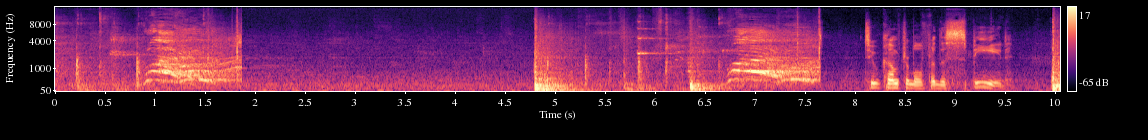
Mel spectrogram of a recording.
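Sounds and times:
crowd cheering: 0:00.8 - 0:01.9, 0:06.7 - 0:07.7
loud shout: 0:00.8 - 0:01.9, 0:06.7 - 0:07.7.

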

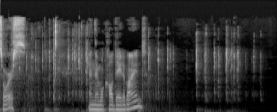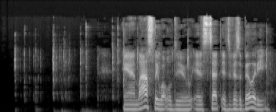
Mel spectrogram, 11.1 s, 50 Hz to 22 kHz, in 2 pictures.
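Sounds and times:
computer keyboard typing: 0:00.5 - 0:02.0, 0:03.0 - 0:09.7, 0:10.7 - 0:11.0.

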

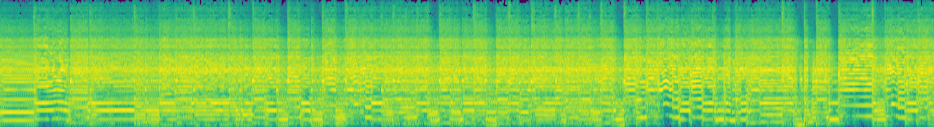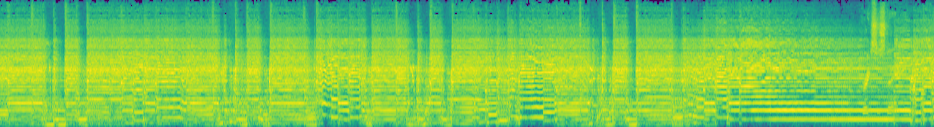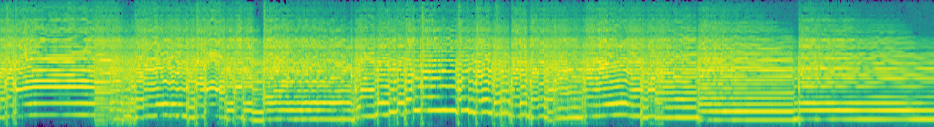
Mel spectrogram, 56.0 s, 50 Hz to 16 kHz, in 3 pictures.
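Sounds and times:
electric guitar through amplifier: 0:00.0 - 0:56.0.

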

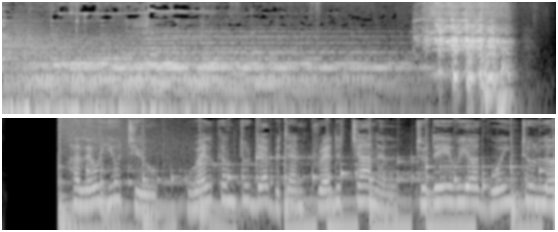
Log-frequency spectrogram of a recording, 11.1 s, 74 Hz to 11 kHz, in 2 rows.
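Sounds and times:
horse neighing: 0:04.1 - 0:05.2.

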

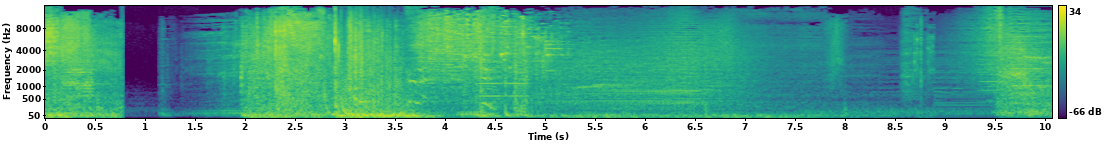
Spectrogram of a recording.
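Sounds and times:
glass shattering: 0:03.5 - 0:05.3
dramatic music score: 0:04.4 - 0:10.0.

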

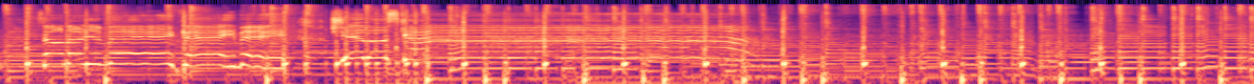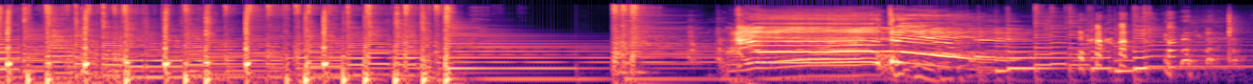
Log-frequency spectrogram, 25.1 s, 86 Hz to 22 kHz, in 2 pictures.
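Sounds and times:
acoustic guitars strumming: 0:00.0 - 0:25.0
cajon beating: 0:00.2 - 0:17.3.

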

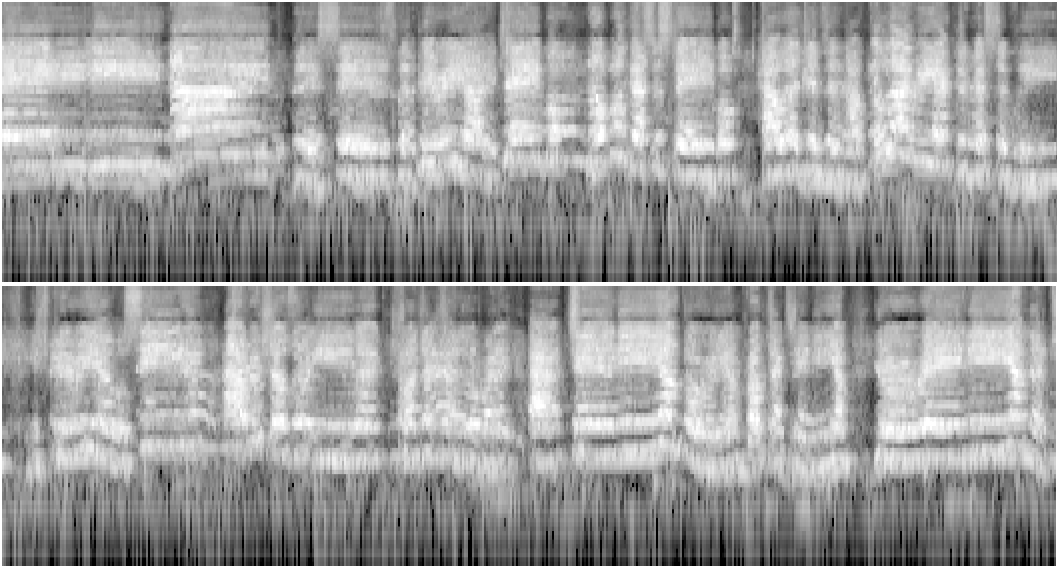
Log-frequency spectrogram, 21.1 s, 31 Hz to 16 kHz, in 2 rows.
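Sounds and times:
children singing in unison: 0:00.0 - 0:21.0.

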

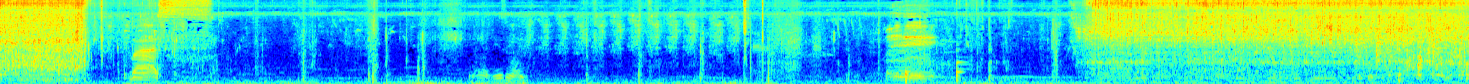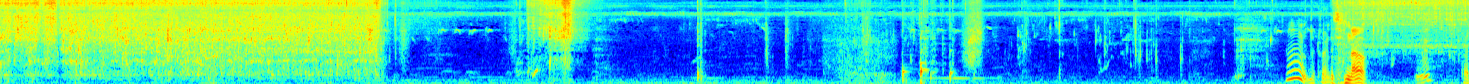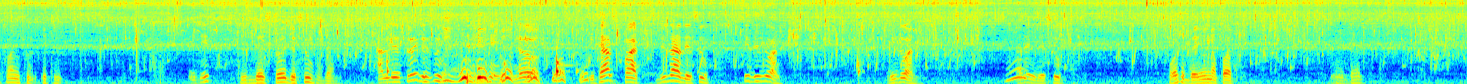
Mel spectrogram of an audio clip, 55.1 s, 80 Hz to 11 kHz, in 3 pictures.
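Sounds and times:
tap water gushing into basin: 0:00.0 - 0:01.3, 0:13.4 - 0:23.3, 0:35.2 - 0:55.0
tap filling metal pot: 0:29.6 - 0:30.4
small water splashes: 0:31.0 - 0:33.1, 0:35.4 - 0:55.0.

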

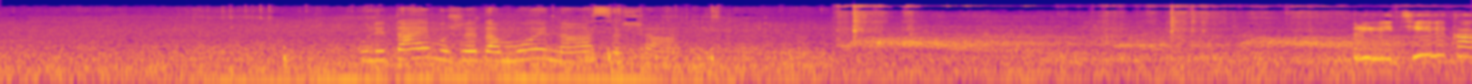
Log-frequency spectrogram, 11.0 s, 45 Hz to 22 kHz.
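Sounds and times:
airport terminal rushing noise: 0:05.9 - 0:11.0.

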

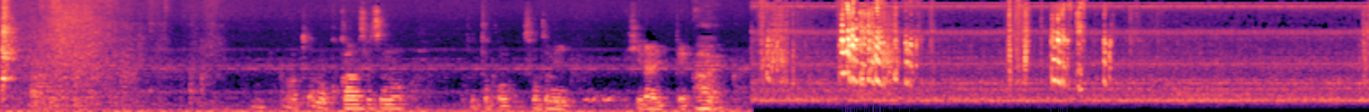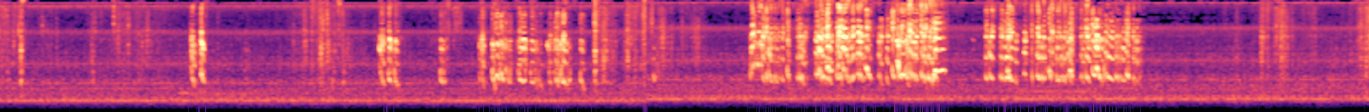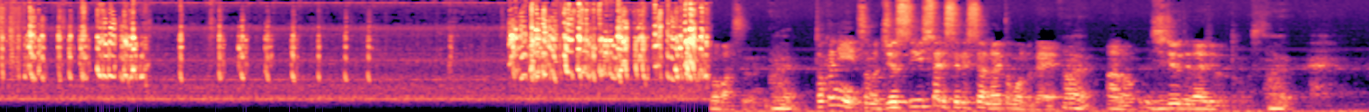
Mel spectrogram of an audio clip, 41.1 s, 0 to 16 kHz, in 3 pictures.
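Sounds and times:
steady hum: 0:00.0 - 0:41.0
squeaky rustling of bed and sheets: 0:16.6 - 0:25.2, 0:26.0 - 0:31.2, 0:31.8 - 0:34.5.

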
